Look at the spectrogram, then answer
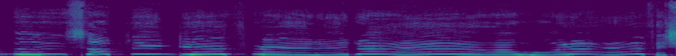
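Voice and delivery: very high mock crying kid; whining, near tears. Little boy protests to mom, tearful mock whine. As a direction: wail it like a pleading small boy. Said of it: "then he starts crying".

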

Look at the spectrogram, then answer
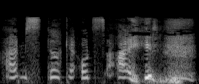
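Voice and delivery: high, slow, pitiful whine of a plea; desperate plea. Retold or imitated. Locked out at four in the morning, whining pitifully to his girlfriend. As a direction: stretch it out like a helpless kid. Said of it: "like, desperately".

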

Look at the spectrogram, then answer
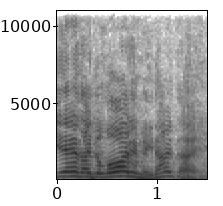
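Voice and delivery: delighted. Pretend. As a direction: gush over being loved. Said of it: "You think".

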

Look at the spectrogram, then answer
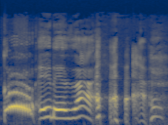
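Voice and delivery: high growl, then "it is I" slowly drawn out; playful growl. Pretend. Host introducing herself with a hammed-up growl.

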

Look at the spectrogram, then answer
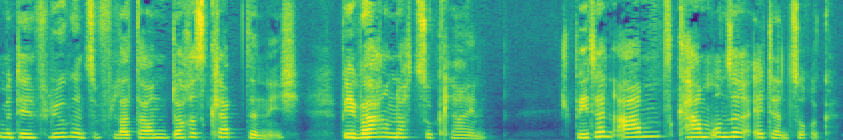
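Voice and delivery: ordinary delivery, nothing marked

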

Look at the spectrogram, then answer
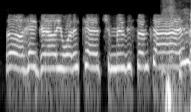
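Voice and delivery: high, cheesy pickup-line voice with a laugh; laughing at Dracula's lame pickup line; mock smooth Dracula. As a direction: ham up a lame vampire come-on. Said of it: "And he's like".

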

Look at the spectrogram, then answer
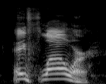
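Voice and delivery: high-pitched taunting hail; needling call. Acted. Soldier taunting lone comrade.

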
